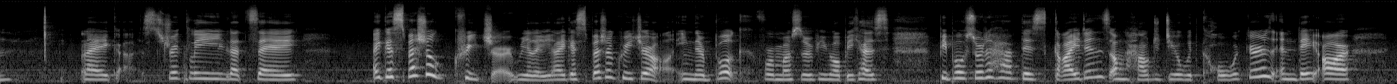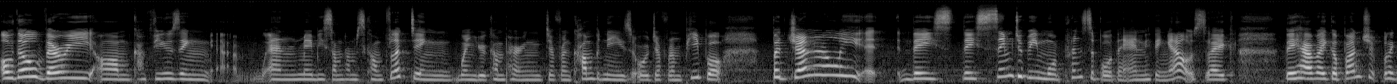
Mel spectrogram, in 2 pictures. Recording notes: sorry for the lurking buzzing noice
